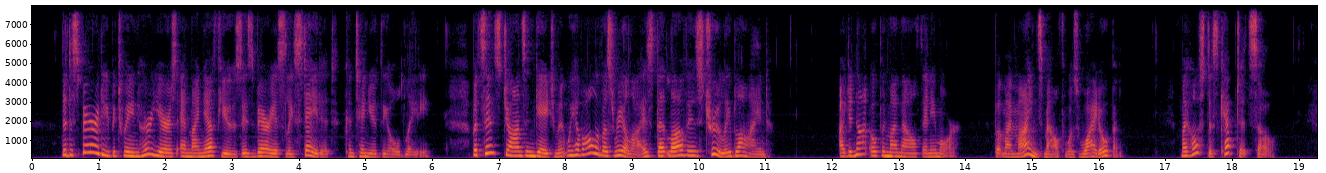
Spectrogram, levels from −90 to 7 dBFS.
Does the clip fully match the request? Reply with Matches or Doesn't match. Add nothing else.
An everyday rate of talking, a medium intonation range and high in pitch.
Doesn't match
